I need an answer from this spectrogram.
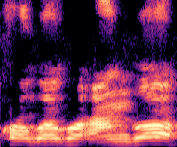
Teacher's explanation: ख ग घ अंग, ह और विसर्ग का उच्चारण कहाँ से होता है, कंठ से। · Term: कंठ वर्ण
